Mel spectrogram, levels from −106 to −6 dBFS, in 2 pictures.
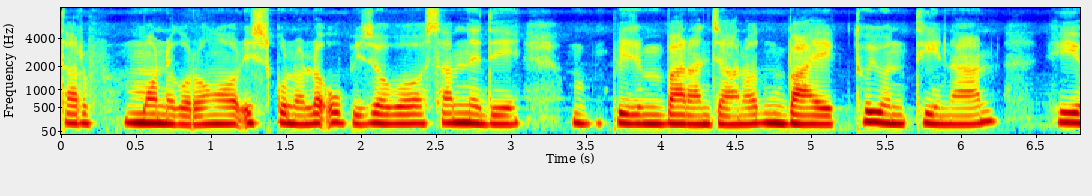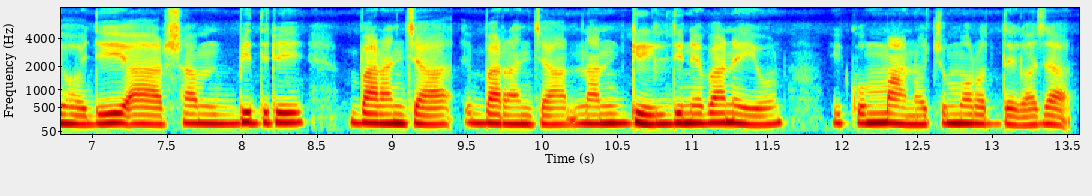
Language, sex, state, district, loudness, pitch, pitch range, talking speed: Chakma, female, Tripura, Dhalai, -15 LUFS, 175 Hz, 165-185 Hz, 115 wpm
